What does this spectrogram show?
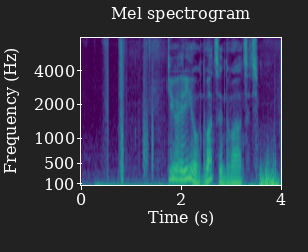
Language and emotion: Russian, neutral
